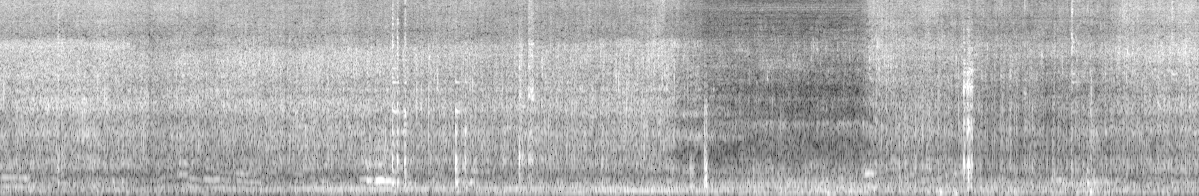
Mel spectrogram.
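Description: Potato and vegetable stalks fry in a pan with a loud, continuous sizzle, punctuated by spatula scrapes and knocks; the hiss briefly drops lower midway before returning.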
